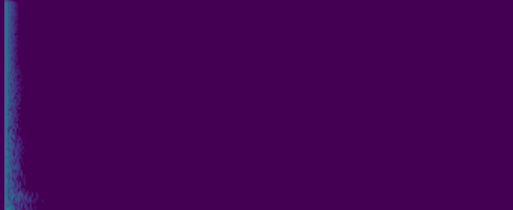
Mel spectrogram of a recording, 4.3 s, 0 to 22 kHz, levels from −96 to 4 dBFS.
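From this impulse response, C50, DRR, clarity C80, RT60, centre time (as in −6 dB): 19.0 dB, 7.0 dB, 26.0 dB, 0.30 s, 5 ms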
